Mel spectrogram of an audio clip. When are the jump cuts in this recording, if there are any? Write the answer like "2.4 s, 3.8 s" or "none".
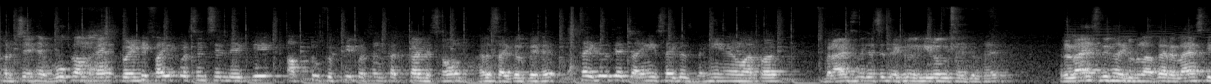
1.2 s, 5.8 s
